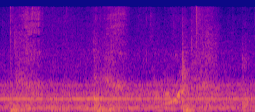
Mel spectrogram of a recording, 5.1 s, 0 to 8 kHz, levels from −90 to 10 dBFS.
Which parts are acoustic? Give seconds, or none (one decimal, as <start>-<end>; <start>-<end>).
0.0-5.1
